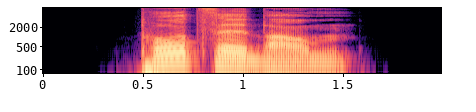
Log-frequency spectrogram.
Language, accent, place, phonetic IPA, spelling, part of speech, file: German, Germany, Berlin, [ˈpʊʁt͡sl̩ˌbaʊ̯m], Purzelbaum, noun, De-Purzelbaum.ogg
- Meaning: somersault on the ground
